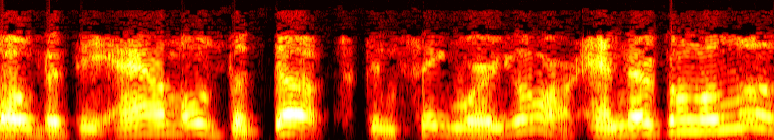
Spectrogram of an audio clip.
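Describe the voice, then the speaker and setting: A man's high-pitched voice at a fairly slow pace, with very wide pitch swings. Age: 80s+. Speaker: decoy company founder. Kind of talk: podcast interview.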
